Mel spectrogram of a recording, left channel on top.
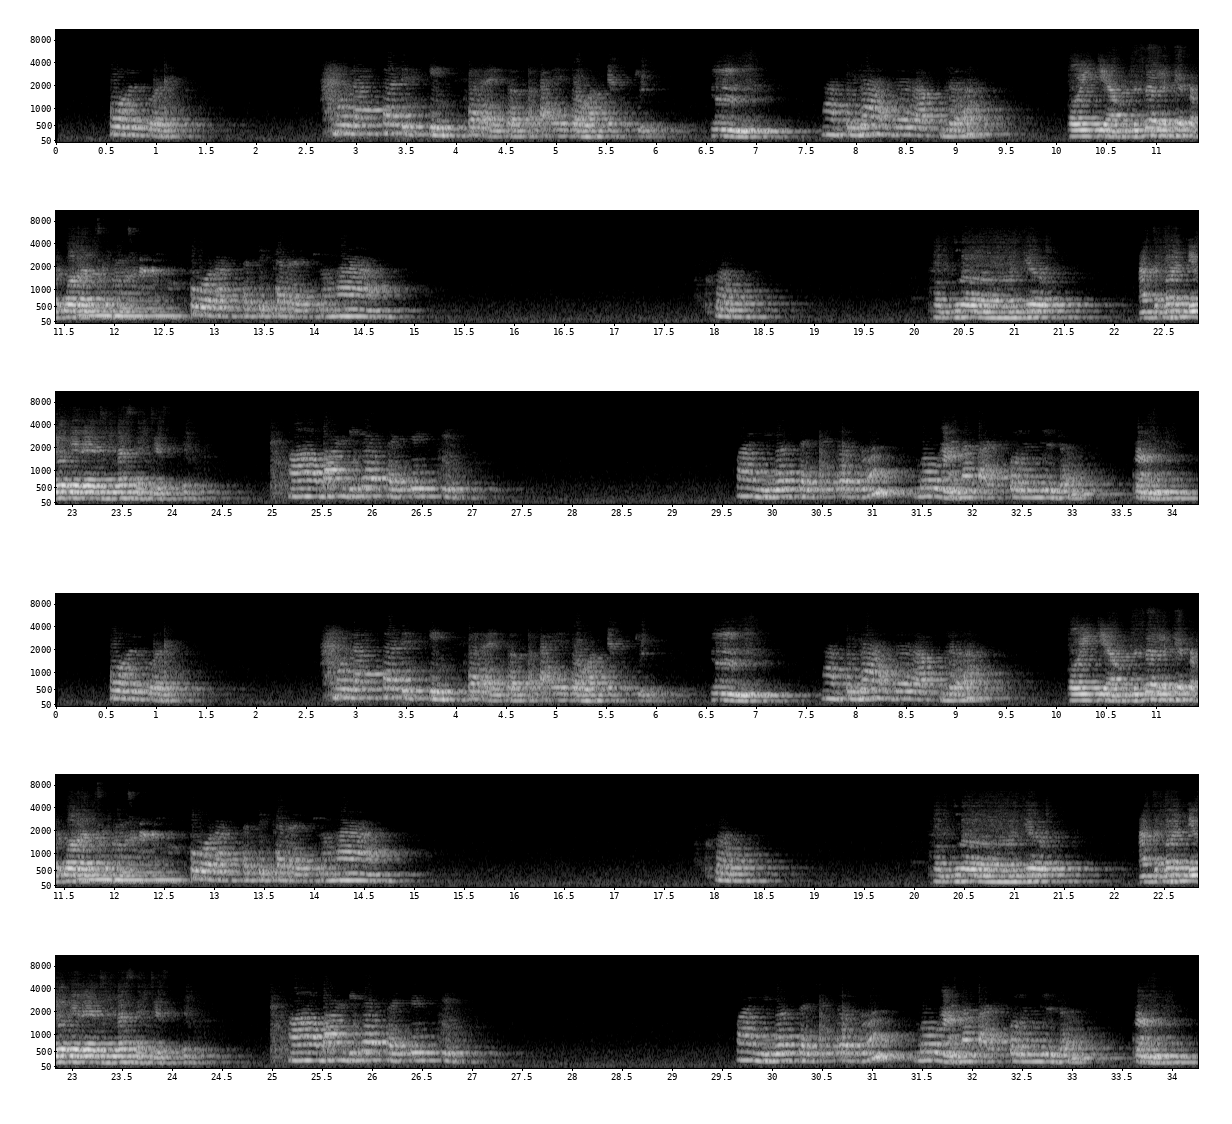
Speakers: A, on the right; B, on the left.
A: होय होय मुलांसाठी की करायचं. का येत
B: नाही हम्म
A: हा तर झालं आपलं
B: होय की आपलं झालं की आता पोरांसाठीच.
A: हम्म पोरांसाठी करायचं हा हा
B: अ आता भांडी वगैरे अजून घासायचे असते
A: हा भांडी घासायची आहेत की भांडी घासायचे अजून भाऊजींना
B: हा
A: ताट करून दिलं
B: हा
A: ते
B: हा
